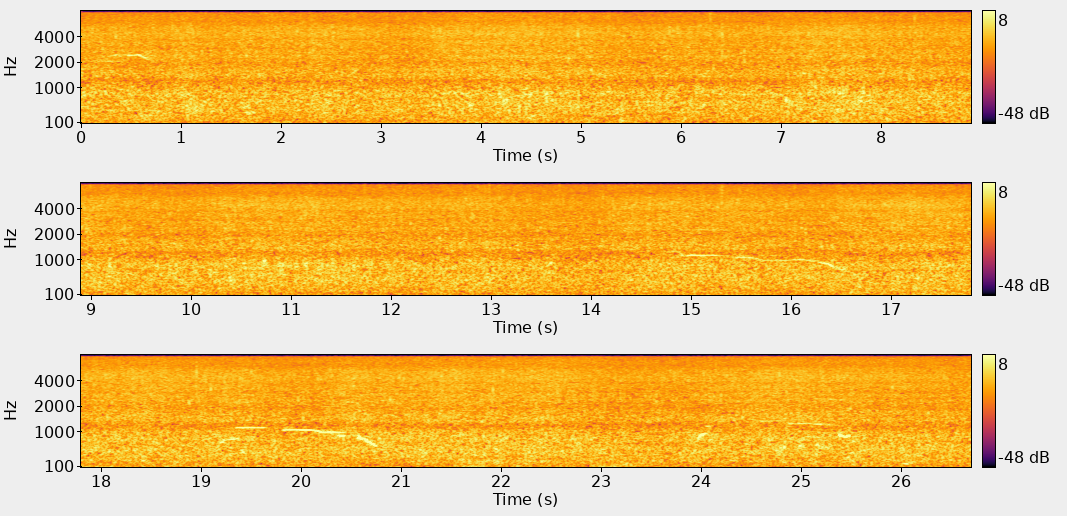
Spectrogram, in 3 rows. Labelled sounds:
0.3	0.8	humpback whale, 2.1 to 2.6 kHz
14.7	15.8	humpback whale, 0.97 to 1.3 kHz
16.3	16.6	humpback whale, 0.78 to 0.97 kHz
19.3	20.5	humpback whale, 0.84 to 1.2 kHz
24.9	25.3	humpback whale, 1.1 to 1.3 kHz

